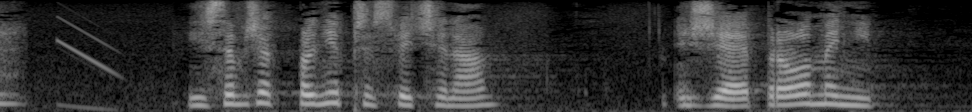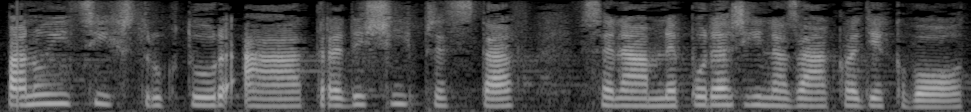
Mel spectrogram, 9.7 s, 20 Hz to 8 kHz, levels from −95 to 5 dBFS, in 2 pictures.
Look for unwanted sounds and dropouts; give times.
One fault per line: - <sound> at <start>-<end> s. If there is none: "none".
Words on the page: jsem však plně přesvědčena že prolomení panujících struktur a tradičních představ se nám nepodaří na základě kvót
- chirp at 0.3-0.7 s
